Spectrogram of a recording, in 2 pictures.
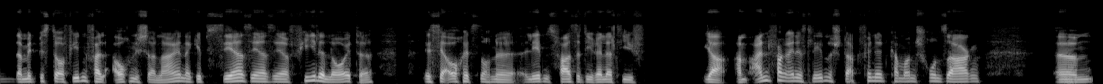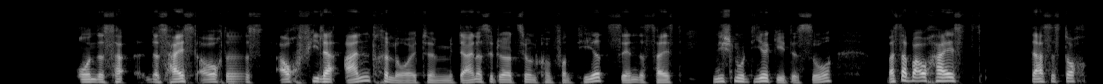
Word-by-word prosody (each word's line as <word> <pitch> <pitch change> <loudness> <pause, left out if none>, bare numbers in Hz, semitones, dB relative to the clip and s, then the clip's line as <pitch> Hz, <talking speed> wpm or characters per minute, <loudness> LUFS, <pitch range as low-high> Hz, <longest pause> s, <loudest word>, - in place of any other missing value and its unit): damit 125 0 +1
bist 145 - -6
du - - +6
auf 125 - 0
jeden 155 +3 +2
Fall 135 -4 +3
auch 120 +3 +2
nicht 125 -6 -3
alleine. 110 +9 +1
Da 130 - 0
gibt's 125 0 -5
sehr, 145 +5 +6
sehr, 140 -3 +1
sehr 125 -2 0
viele 175 0 +2
Leute. 115 -1 +1 0.5
Ist - - -3
ja - - +3
auch - - +2
jetzt - - -1
noch 120 - -2
'ne 110 -3 -1
Lebensphase, 125 -1 +2
die 120 - -4
relativ, 115 -2 -1 0.6
ja, - - +4
am 110 +1 -1
Anfang 185 -1 +2
eines 155 -2 -1
Lebens 150 +2 -3
stattfindet, 160 -1 -3
kann 145 - -3
man 140 0 -2
schon 150 +1 -4
sagen. 135 0 +3 0.7
Ähm, 115 +1 +3 0.9
und 115 0 0
das 115 -3 -3
ha - - +1 0.2
das - - -4
heißt - - +4
auch, 115 +3 0
dass 125 -3 -7
auch 120 +1 0
viele 135 -4 +1
andere 175 +1 +2
Leute 90 +1 -4
mit 90 -2 -11
deiner - - +2
Situation 110 -1 -3
konfrontiert 110 - -3
sind. 100 +2 -4
Das 105 - -9
heißt, 100 0 0 0.3
nicht 135 +5 -3
nur 145 -4 0
dir 145 +6 +1
geht 95 -8 -6
es 90 - -8
so, 130 +10 -3 0.5
was - - +1
aber - - +5
auch 170 - +4
heißt, 165 -1 +3 0.5
dass - - +2
es - - -10
doch - - -2
125 Hz, 180 wpm, -25 LUFS, 110-145 Hz, 0.9 s, du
